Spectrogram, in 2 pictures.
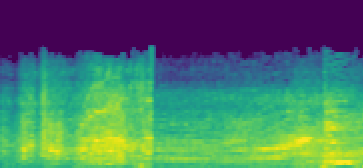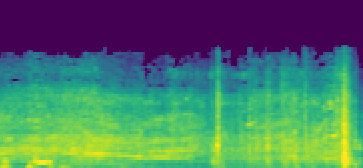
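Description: Radio-controlled truck's electric motor whining, its pitch rising and falling as it is throttled, over a low rumble. Two sharp knocks land near the end; the second is the loudest thing here.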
